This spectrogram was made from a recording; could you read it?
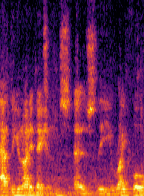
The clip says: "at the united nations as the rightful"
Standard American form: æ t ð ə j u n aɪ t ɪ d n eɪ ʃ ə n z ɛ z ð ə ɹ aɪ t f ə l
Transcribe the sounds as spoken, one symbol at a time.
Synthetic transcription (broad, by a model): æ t ð ə j u n aɪ t ɪ d n eɪ ʃ ə n z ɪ z ð ə ɹ aɪ t f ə l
